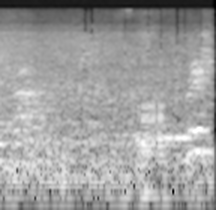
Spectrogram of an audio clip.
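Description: Faint, indistinct voice fragments over a steady background hiss and low rumble.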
